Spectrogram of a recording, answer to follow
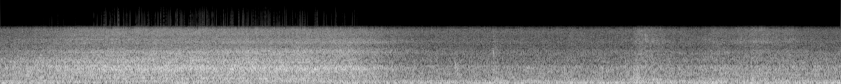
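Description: Surf washing onto a sand beach: a steady noise of waves that swells about a second in and eases off at about three and a half seconds, over a low rumble.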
